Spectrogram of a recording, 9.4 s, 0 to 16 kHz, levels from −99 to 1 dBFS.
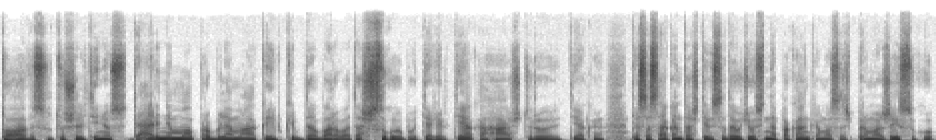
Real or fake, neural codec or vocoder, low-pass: real; none; 14.4 kHz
